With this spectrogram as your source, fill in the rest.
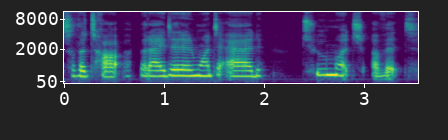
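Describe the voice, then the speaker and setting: The voice is squeaky. It moves at a moderate pace. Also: woman. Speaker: craft vlogger. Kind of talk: casual vlog update. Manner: hesitant, many fillers.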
